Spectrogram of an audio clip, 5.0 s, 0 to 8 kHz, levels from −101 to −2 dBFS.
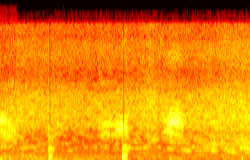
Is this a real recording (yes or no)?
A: no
